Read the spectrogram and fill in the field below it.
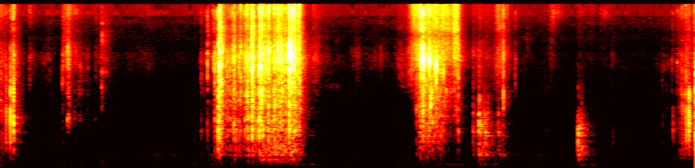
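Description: A tarot card deck being shuffled in bursts, with riffling flurries around two and four seconds and quieter card taps and handling in between, close and alone.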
